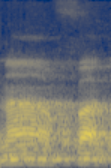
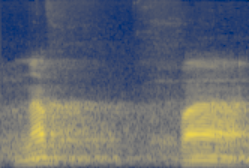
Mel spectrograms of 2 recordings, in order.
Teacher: Tidak nafa tapi naffa. Tasdid dulu baru dipanjangkan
